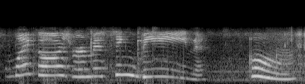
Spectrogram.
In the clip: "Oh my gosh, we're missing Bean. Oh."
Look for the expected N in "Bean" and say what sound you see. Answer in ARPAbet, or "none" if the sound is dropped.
N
